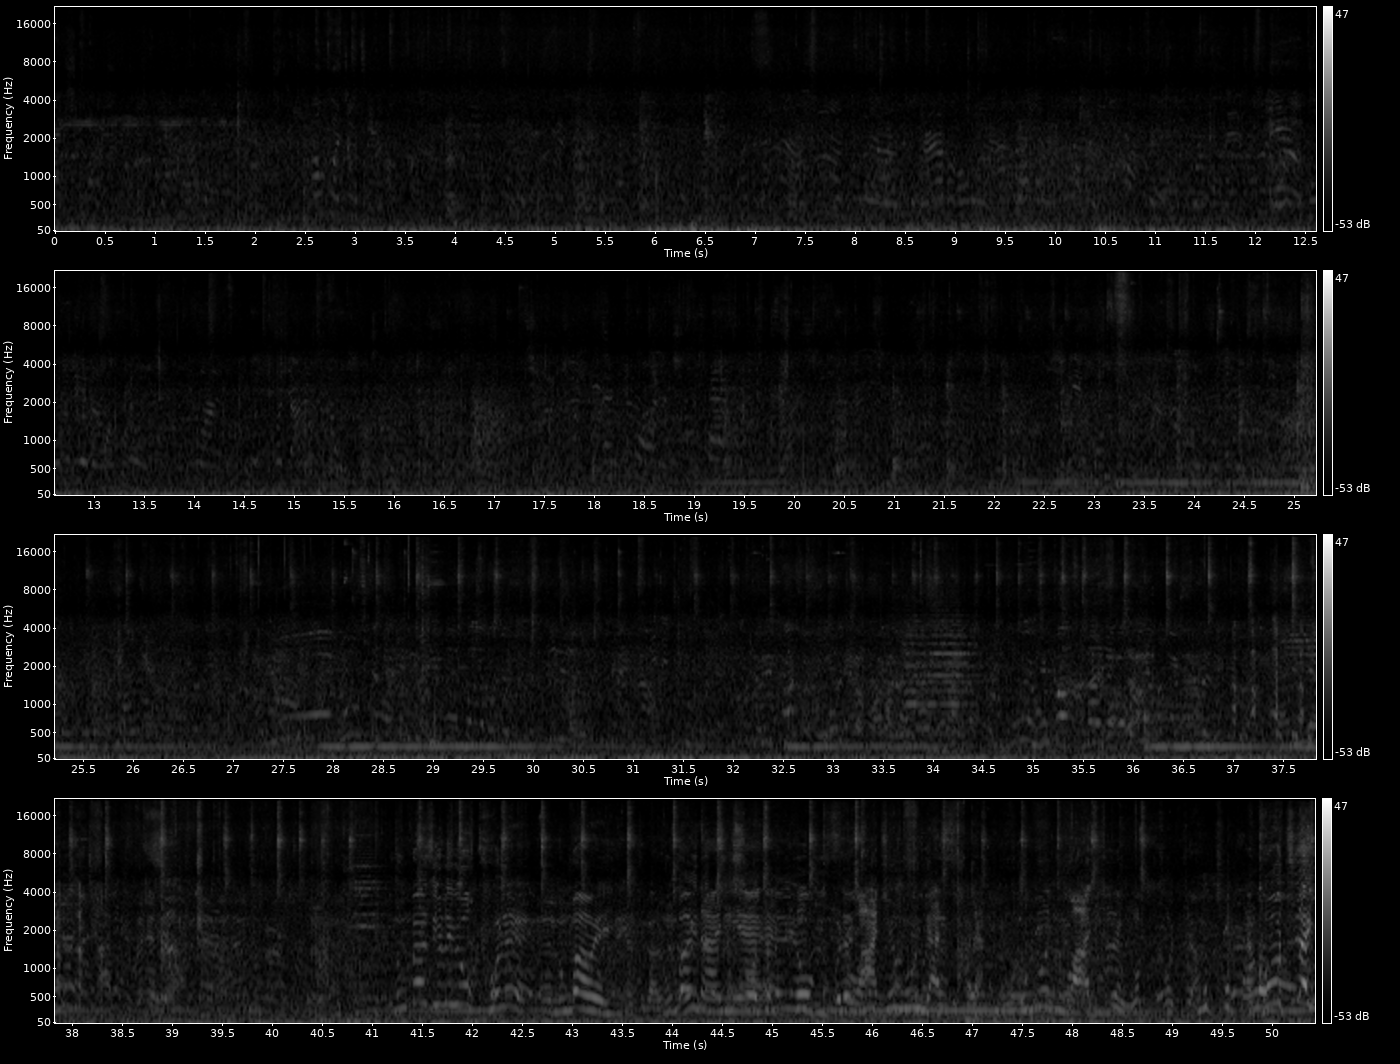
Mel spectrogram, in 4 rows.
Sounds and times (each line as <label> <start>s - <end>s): Walking through the Park 15.0s - 50.4s
Construction site noise 17.9s - 50.4s
traffic sound 21.6s - 50.3s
